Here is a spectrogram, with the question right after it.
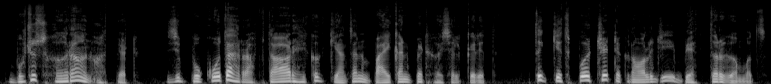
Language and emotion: Kashmiri, surprised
